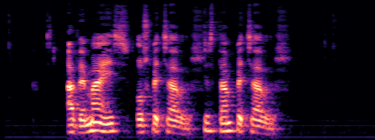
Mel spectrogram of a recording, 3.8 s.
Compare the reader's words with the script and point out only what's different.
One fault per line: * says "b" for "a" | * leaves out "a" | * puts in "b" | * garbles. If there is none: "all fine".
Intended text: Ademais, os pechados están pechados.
all fine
